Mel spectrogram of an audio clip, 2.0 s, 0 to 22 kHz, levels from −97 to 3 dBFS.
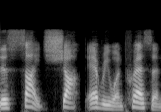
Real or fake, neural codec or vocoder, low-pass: fake; codec, 16 kHz in and 24 kHz out, 1 kbps, XY-Tokenizer; 7.2 kHz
